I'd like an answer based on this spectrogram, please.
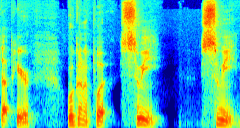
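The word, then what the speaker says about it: suis: here we're gonna put sweet sweet now that's spelled Sui s movie because it's you I and at the end s don't say it sweet now let's put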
